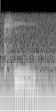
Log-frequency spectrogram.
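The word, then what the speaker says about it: Caius: yeah and that is Ka College pronounced key at Cambridge the light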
